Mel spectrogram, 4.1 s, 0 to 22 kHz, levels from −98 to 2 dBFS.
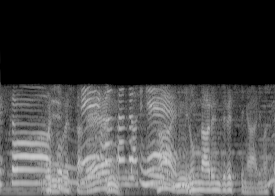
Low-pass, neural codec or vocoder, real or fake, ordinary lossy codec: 3.6 kHz; none; real; AAC, 24 kbps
